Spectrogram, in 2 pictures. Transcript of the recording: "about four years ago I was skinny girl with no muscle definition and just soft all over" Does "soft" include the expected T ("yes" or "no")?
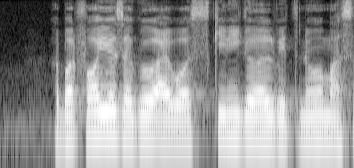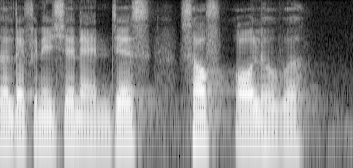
no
